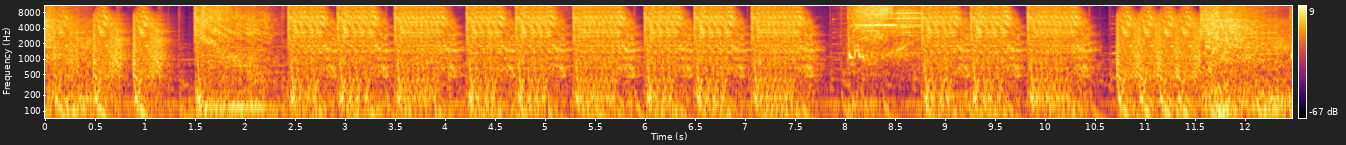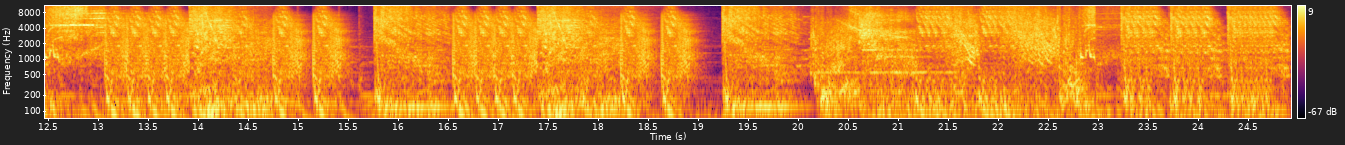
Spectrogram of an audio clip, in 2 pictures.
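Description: Photon arts attacks in Phantasy Star Online 2 fire off in rapid succession, a loud, dense barrage of sharp metallic strikes and crashing bursts with brief gaps between combos, over a steady game backdrop.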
